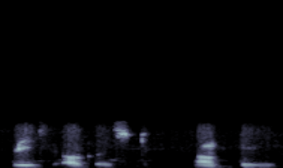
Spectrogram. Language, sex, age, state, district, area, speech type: Gujarati, male, 30-45, Gujarat, Ahmedabad, urban, conversation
